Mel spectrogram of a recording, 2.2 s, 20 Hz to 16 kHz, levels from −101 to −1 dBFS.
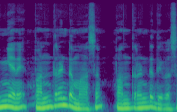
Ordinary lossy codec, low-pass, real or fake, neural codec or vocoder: none; 14.4 kHz; real; none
